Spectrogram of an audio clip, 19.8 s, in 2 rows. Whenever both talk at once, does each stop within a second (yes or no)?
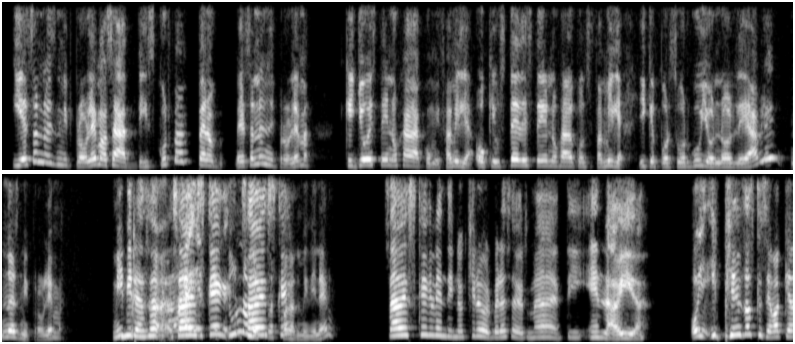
no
